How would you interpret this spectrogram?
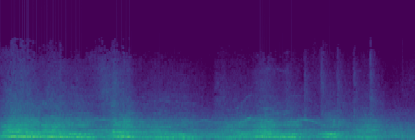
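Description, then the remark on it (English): A large stadium crowd at a Millwall versus Norwich football match chants and roars continuously after a Millwall goal late in the first half, the massed voices swelling and dipping in waves, loud and dense throughout with no individual speaker standing out. “That's brought the crowd into it.”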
